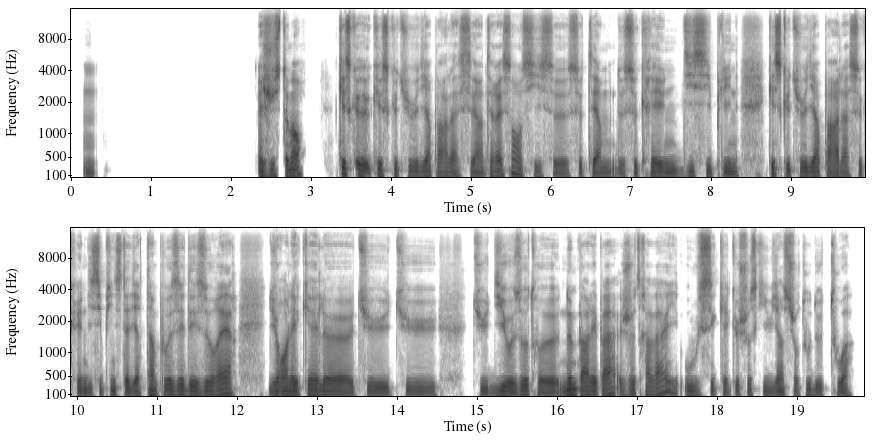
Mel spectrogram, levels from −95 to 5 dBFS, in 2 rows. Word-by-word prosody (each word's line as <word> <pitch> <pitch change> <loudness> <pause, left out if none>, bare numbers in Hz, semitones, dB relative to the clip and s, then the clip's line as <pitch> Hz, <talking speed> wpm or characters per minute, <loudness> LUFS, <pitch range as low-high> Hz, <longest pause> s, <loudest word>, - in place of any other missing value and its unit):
Mmh. 75 +1 -5 2.0
Et 95 - +4
justement! 110 +6 +4 0.4
Qu'est-ce 130 -2 +5
que 115 -2 +3
qu'est-ce 115 -3 +1
que - - -3
tu 105 - -7
veux 100 - 0
dire 100 0 +1
par 90 +1 -2
là? 90 -1 -2
C'est 90 - -1
intéressant 105 - 0
aussi 105 -4 -2
ce 80 -2 -2
ce - - -3
terme 85 -1 -1
de 80 - -5
se 70 - +1
créer 90 0 0
une 85 -4 -1
discipline. 90 0 -1 0.4
Qu'est-ce - - +5
que - - 0
tu - - -4
veux 95 - +3
dire 90 -1 +2
par 85 -1 +1
là, 85 -1 -1
se - - 0
créer 80 - -3
une 80 - -1
discipline? 80 +3 -1
C'est-à-dire 85 +1 0
t'imposer 100 0 +1
des 95 -2 +1
horaires 110 +4 +3 0.4
durant 90 +1 +3
lesquels, 100 +3 +2
heu, 80 -3 +2
tu 85 -2 -1
tu 85 -2 -5 0.4
tu 85 -1 -3
dis 90 +4 +1
aux 90 0 +2
autres: 100 -4 0
«Heu, 75 -2 +2
ne 95 +6 +5
me 110 - +5
parlez 95 -3 +3
pas, 110 +5 +1
je 85 +2 -2
travaille»? 90 -4 -2
Ou 95 -1 -1
c'est 85 - +2
quelque - - -4
chose 105 0 -2
qui 90 - -6
vient 85 0 0
surtout 85 +5 -2
de 85 -4 -3
toi? 85 +1 -2
90 Hz, 190 wpm, -24 LUFS, 85-100 Hz, 2.0 s, Qu'est-ce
